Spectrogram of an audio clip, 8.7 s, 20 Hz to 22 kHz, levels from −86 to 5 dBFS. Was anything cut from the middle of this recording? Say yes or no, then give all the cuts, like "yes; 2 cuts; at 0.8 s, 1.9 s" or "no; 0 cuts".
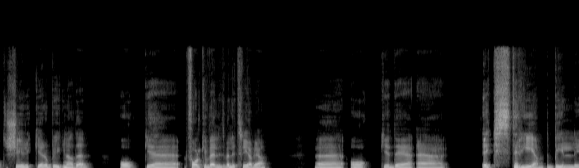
no; 0 cuts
